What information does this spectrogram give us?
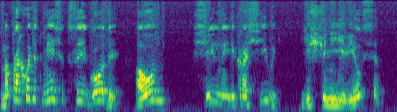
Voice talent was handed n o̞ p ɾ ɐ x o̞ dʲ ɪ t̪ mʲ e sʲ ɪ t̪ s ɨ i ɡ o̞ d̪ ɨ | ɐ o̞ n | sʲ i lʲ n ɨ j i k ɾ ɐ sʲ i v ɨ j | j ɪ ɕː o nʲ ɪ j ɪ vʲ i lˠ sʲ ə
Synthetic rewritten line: n o̞ p ɾ ɐ x o̞ dʲ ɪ t̪ mʲ e sʲ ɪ t̪ s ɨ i ɡ o̞ d̪ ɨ | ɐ o̞ n | sʲ i lʲ n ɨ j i k ɾ ɐ sʲ i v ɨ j | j ɪ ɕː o nʲ ɪ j ɪ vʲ i lˠ sʲ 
